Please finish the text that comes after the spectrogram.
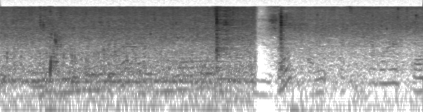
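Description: Lalmohan sweets fry in hot refined oil in a kadai over low flame, a soft continuous sizzle with a few light stirring clinks and a brief handling bump, close and without talk.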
